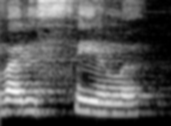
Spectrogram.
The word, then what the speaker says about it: varicela: Então, qual é a sílaba mais forte? Varicela. Olha o sé. Eu não leio varicela, eu leio varicela. Então, a sílaba mais forte é o sé.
